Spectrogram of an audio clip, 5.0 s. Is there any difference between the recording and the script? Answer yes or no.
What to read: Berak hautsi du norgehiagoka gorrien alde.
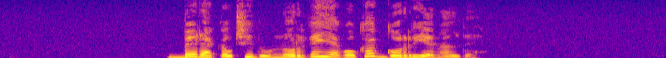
no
